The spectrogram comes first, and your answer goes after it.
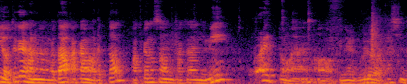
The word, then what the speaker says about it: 박병선: 박병선 박사님은 발음 조금 조심해야 될 것 같아요. 박병선 박사님이에요. 박병신 박사님이 아니고 너무 신났나?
